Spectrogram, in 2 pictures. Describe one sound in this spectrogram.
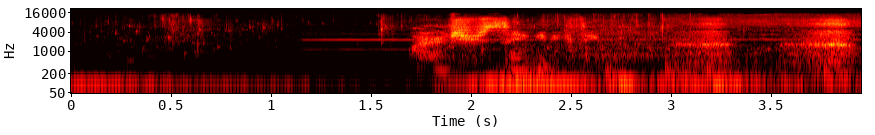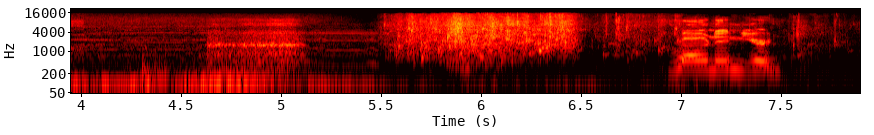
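Water splashes and sloshes.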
